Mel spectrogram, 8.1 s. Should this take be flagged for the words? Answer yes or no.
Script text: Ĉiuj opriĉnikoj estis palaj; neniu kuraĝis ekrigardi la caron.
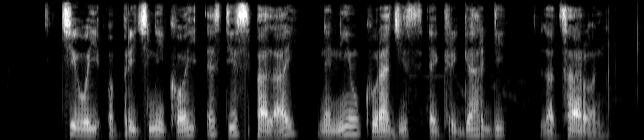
no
